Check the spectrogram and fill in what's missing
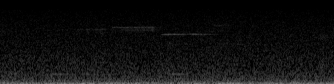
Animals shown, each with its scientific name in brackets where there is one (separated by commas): Black-throated Green Warbler (Setophaga virens)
